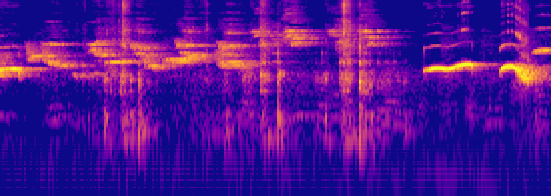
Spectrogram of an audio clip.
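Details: White-necked thrush in pianado song: a string of varied warbled whistles broken by sharp clicks, ending with two loud, clear slurred whistles after a brief lull.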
